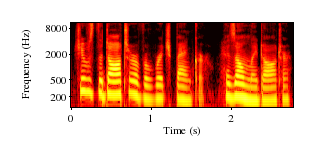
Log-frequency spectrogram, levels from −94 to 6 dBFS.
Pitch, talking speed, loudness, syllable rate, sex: 195 Hz, 215 wpm, -19 LUFS, 5.7 syllables/s, female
